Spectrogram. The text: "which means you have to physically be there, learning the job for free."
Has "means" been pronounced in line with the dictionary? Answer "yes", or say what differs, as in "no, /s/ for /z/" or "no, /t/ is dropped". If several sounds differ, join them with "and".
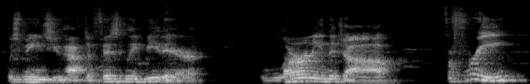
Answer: yes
